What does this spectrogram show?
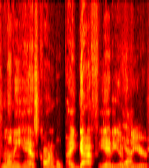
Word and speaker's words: Fieri: has Carnival paid Guy Fieri over the years? Or Ferrari, it's Fieri, you said it right.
